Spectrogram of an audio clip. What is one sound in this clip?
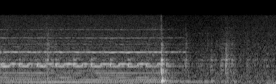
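Music plays from a vinyl record and stops abruptly.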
